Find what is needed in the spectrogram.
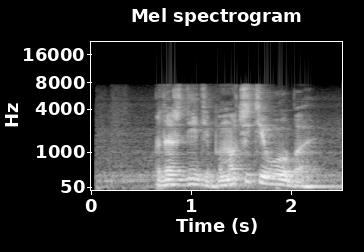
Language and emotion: Russian, angry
